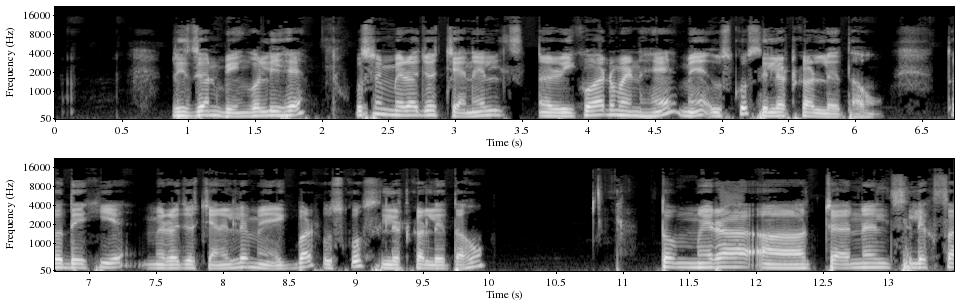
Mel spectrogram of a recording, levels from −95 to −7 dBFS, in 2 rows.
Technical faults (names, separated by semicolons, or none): none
